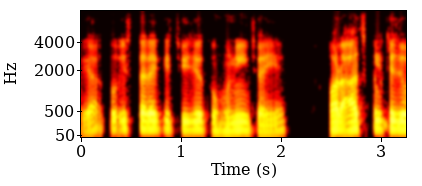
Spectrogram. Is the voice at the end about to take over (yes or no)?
no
